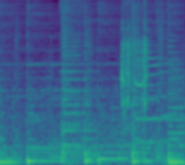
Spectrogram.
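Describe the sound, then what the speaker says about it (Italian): A camera shutter clicks as a photo is taken for a facial recognition system test, with a few sharp mechanical clicks spread across a short stretch, alongside a soft tonal background hum. "Le scatto una foto e poi guardiamo assieme."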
